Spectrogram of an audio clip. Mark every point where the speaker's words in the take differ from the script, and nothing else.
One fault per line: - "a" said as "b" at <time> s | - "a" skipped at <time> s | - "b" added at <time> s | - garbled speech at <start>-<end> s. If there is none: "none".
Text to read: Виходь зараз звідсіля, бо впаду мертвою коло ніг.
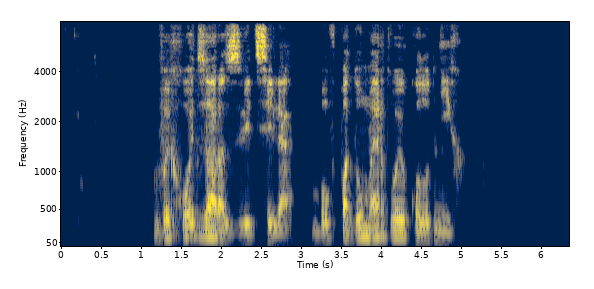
none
